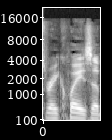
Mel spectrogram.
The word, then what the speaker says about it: Rayquaza: It was called Rayquaza, and I know the pronunciation is Rayquaza, but I think Rayquaza sounds better, so I'm not going to change my way of saying it.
